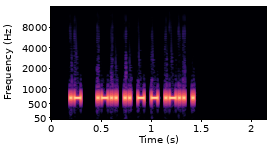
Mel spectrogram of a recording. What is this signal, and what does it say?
Morse code, heard as a keyed tone, about 51 wpm, 700 Hz. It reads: A LITTLE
